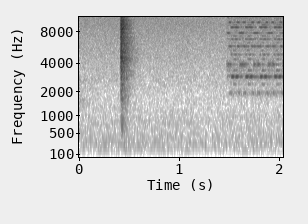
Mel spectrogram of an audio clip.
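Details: Commodore SuperPET SP9000, first power since the 1980s, mode-select switches not fitted: sharp click, short high warbling chirp at power-on; a small flash seen but no usable display, owner wonders if it boots in an odd hybrid mode.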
